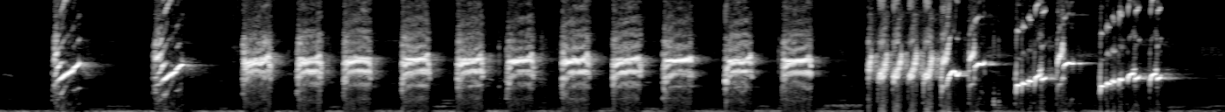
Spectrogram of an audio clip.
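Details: Female greater green leafbird in loud song meant to attract males: a long run of harsh, buzzy, evenly spaced notes roughly twice a second, breaking into a rapid chattering burst and slurred whistles at the end.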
